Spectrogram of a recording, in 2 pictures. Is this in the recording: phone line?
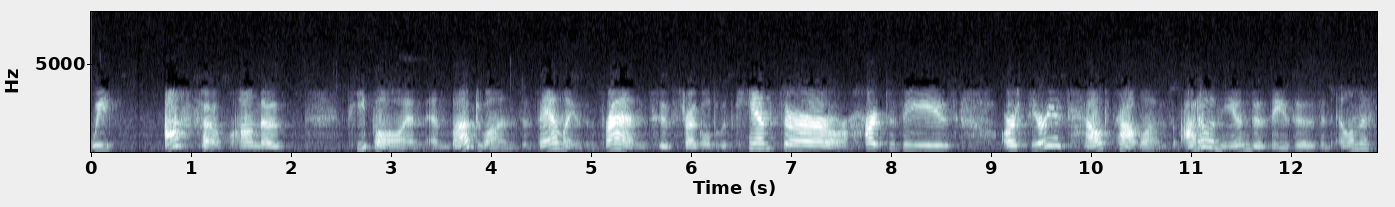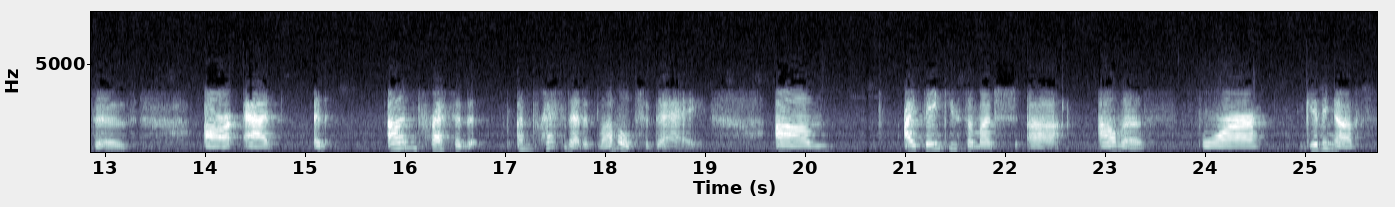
yes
